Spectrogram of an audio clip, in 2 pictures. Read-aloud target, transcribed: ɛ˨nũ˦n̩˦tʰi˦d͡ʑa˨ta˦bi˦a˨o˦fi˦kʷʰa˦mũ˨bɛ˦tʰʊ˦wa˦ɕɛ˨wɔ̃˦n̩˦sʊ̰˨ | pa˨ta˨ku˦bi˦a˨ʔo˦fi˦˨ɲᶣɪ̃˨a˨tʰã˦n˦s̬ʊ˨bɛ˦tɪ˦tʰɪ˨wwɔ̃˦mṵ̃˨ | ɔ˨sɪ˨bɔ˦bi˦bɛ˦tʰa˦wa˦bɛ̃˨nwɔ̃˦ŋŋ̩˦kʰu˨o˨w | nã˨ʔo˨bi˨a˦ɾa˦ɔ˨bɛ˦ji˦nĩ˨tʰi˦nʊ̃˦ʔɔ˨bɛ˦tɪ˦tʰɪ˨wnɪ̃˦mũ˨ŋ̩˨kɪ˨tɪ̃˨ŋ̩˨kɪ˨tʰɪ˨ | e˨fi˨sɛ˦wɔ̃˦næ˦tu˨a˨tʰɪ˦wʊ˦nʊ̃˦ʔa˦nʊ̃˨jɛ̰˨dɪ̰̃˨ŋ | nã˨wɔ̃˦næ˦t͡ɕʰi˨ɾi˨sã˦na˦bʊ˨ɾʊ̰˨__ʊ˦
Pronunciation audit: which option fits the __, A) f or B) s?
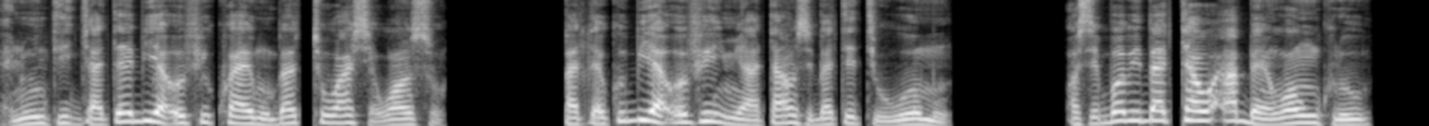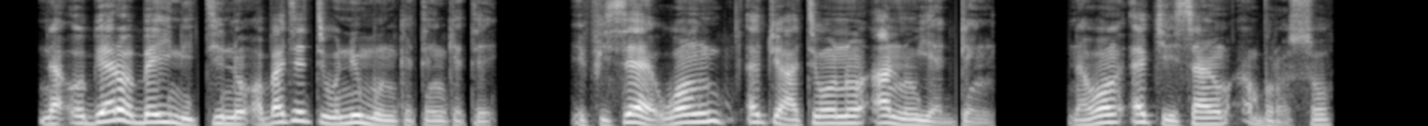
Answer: B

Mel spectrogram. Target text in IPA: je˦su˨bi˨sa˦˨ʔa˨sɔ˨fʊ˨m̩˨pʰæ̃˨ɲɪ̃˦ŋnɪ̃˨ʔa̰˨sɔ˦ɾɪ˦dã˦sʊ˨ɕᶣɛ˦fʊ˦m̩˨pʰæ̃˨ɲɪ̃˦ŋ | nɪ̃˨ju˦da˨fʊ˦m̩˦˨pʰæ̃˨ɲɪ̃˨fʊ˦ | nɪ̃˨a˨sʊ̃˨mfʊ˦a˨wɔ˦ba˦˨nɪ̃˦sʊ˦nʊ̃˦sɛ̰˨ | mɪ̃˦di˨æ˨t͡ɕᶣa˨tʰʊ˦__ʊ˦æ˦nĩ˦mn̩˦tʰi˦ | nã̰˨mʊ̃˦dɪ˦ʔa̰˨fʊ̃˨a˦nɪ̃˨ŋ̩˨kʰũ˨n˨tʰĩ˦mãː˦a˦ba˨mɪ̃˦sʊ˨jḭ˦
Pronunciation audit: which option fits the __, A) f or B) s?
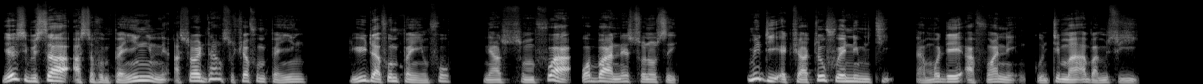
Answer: A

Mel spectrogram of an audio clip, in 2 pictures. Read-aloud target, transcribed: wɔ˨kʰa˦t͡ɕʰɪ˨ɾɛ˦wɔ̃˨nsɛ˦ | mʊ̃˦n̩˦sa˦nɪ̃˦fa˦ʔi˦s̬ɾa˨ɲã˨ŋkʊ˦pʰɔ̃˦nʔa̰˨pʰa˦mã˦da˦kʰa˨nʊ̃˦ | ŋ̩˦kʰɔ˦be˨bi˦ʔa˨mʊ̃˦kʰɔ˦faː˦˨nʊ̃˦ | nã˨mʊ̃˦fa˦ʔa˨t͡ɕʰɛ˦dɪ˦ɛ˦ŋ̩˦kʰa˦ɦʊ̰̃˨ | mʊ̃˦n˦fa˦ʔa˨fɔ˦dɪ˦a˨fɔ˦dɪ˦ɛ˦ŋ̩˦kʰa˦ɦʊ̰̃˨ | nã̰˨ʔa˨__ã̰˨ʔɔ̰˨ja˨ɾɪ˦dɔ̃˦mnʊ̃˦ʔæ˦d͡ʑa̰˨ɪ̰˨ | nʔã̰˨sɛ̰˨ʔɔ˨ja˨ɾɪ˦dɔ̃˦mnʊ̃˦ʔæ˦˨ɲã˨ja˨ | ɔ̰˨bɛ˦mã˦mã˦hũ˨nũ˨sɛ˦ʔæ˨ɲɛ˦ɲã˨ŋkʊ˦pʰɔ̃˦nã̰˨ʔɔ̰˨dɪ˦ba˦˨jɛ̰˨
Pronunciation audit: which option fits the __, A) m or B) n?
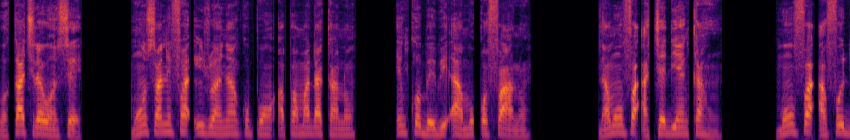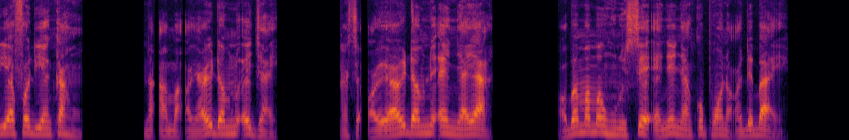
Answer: A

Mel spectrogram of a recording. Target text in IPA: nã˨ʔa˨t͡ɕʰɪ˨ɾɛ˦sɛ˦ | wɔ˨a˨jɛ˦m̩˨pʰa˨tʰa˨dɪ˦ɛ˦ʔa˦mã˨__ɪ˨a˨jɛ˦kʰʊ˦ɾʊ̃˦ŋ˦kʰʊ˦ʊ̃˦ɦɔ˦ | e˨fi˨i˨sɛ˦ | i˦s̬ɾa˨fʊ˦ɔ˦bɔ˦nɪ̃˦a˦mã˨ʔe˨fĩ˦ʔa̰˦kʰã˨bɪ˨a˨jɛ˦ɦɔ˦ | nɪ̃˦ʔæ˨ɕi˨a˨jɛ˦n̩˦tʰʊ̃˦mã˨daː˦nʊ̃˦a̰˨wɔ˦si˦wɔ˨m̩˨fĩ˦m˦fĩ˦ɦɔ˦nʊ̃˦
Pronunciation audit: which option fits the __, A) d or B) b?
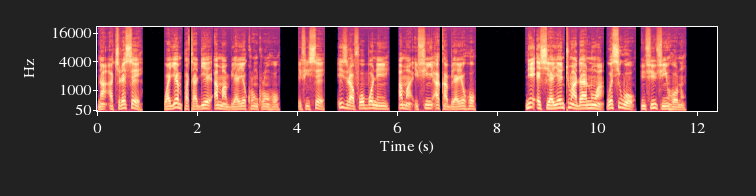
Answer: B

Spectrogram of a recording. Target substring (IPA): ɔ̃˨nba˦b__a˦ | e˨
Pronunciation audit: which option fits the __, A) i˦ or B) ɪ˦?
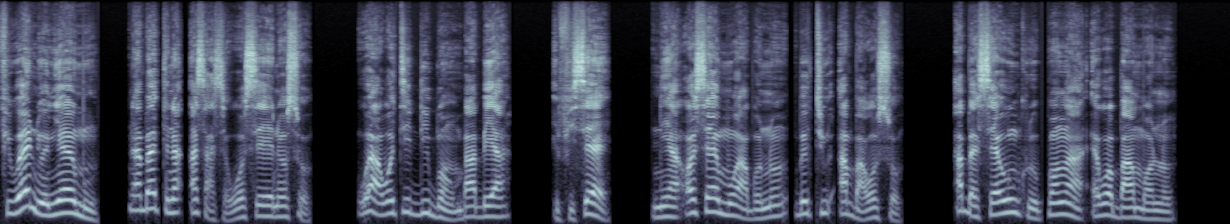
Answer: B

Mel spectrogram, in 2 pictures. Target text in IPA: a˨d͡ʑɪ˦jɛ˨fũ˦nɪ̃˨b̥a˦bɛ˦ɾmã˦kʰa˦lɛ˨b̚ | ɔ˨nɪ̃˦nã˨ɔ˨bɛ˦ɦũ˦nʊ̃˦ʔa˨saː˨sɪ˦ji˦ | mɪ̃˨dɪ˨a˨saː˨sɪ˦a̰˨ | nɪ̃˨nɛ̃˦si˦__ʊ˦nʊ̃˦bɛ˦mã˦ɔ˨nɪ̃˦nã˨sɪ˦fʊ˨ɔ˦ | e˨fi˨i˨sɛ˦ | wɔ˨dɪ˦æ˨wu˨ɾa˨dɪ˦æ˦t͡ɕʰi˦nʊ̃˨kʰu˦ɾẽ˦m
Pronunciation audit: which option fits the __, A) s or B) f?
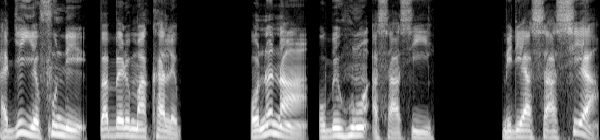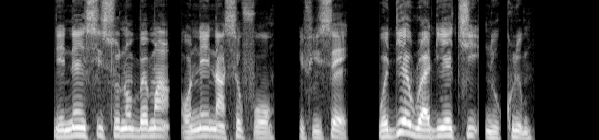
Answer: A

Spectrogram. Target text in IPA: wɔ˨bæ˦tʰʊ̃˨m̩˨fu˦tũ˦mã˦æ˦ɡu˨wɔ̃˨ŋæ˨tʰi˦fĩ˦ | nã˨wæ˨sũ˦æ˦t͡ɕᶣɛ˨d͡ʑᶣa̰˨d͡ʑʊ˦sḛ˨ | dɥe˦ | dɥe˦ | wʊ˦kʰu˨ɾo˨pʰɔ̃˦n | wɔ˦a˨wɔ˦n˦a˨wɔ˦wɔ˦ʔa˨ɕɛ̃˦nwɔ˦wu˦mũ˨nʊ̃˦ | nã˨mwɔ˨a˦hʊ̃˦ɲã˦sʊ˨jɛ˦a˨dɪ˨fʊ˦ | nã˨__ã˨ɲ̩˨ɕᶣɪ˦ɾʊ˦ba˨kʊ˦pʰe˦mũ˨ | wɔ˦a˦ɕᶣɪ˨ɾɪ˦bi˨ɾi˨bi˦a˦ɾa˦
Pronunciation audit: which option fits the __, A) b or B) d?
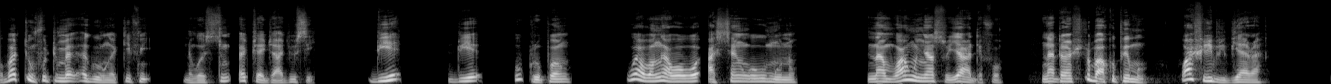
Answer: B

